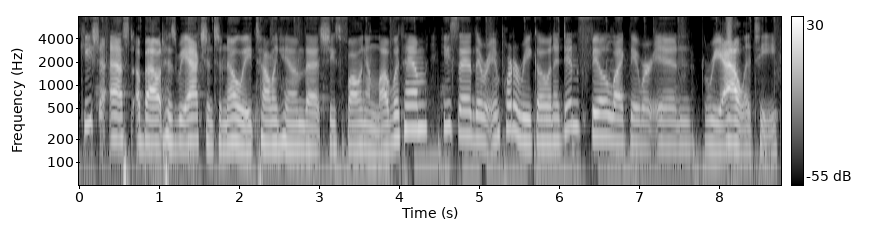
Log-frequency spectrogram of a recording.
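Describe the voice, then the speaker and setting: A woman's voice: on the low side, normal speed, few pauses, a bit bright, soft background music. Chatty woman recapping reality TV gossip. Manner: chatty, wry, opinionated. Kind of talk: scripted gossip recap narration.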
